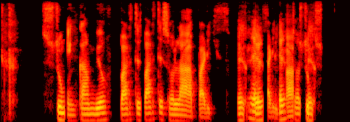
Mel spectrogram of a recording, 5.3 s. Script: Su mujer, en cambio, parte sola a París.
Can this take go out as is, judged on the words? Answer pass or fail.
fail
